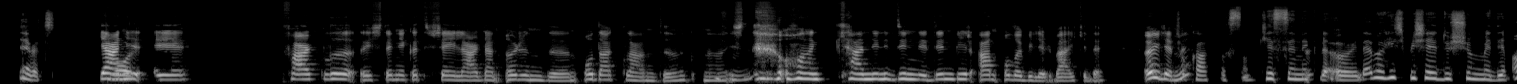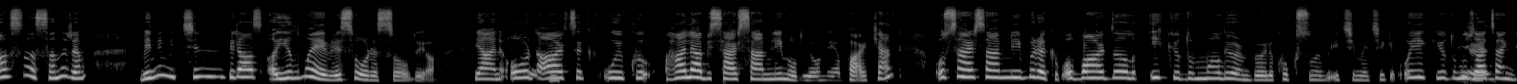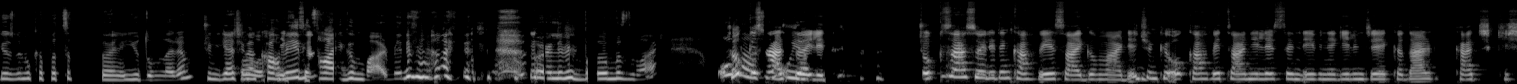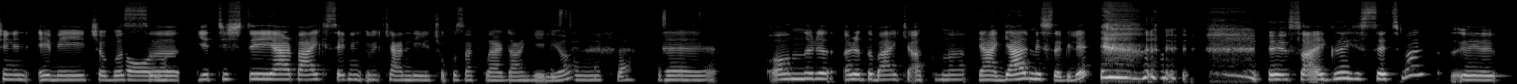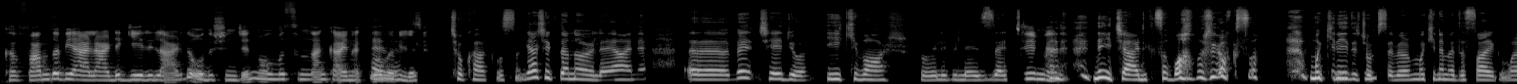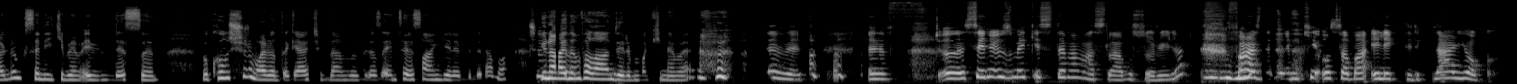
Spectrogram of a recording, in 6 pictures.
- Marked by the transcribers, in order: chuckle; unintelligible speech; tapping; chuckle; laughing while speaking: "benim, yani"; other noise; chuckle; laughing while speaking: "ne içerdik sabahları yoksa?"; chuckle; chuckle
- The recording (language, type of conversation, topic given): Turkish, podcast, Sabah kahve ya da çay içme ritüelin nasıl olur ve senin için neden önemlidir?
